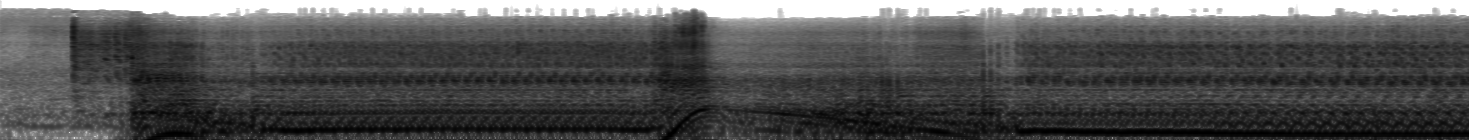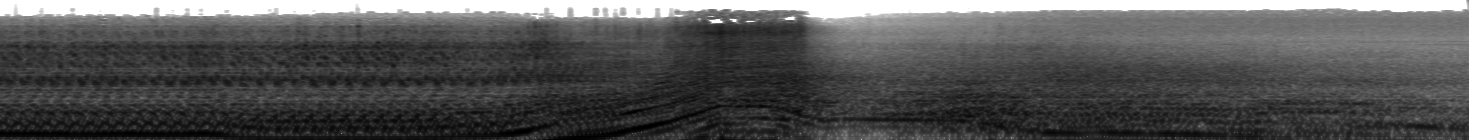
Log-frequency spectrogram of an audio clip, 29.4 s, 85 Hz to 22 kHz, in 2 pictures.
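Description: Warm start of a Dodge Charger Hellcat's supercharged 6.2-litre Hemi V8 on its stock exhaust: it fires about a second in and settles into a loud, lumpy idle. It gives one quick sharp rev, idles again, then makes a longer rev that climbs and falls back, the supercharger whining up with the revs. Near the end the engine sound fades steadily as the car pulls away.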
